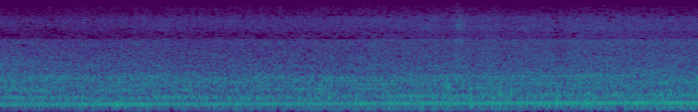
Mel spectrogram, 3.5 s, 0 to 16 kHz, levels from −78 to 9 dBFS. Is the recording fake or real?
real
